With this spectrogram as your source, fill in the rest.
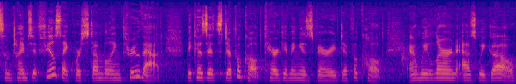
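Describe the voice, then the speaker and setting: On a very clean recording with a silent background, a woman talks at a moderate pace and medium pitch, with ordinary pitch variation. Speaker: adult day services speaker. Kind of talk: presentation. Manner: loud.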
